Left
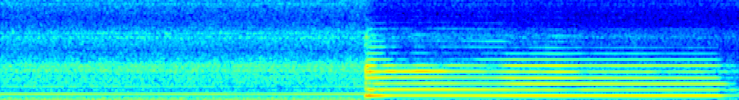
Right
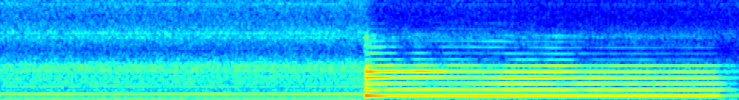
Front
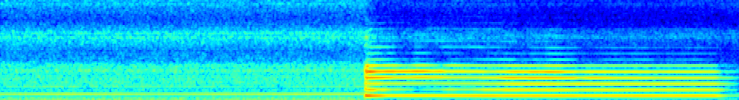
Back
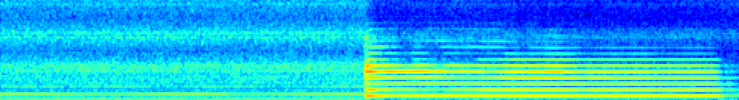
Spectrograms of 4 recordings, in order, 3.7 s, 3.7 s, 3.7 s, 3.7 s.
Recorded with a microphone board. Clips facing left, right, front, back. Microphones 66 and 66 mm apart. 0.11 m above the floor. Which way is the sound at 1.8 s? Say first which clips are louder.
Right 4 dB, front 3 dB; 60° right.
